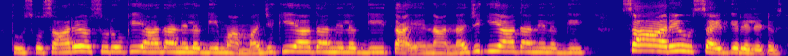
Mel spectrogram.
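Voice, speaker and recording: A woman telling a scripture story in a casual, playful way, slipping in English phrases. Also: high-pitched.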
